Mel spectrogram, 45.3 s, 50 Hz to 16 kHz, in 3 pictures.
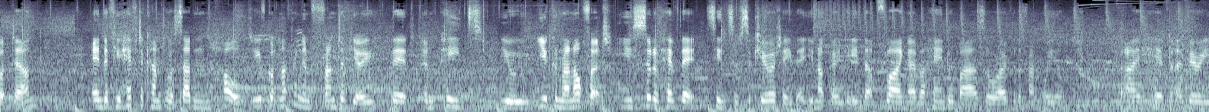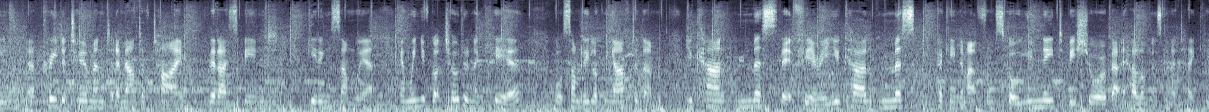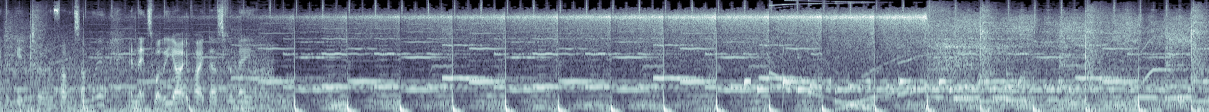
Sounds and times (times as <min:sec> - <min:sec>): Speech: 0:00.0 - 0:00.4, 0:01.2 - 0:13.4, 0:14.0 - 0:33.7
Music: 0:00.0 - 0:45.3.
